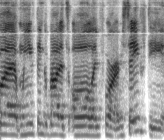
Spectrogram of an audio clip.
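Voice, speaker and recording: The voice is loud. Its tone is bright and sharp. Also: woman. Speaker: student athlete. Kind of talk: panel discussion. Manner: animated.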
